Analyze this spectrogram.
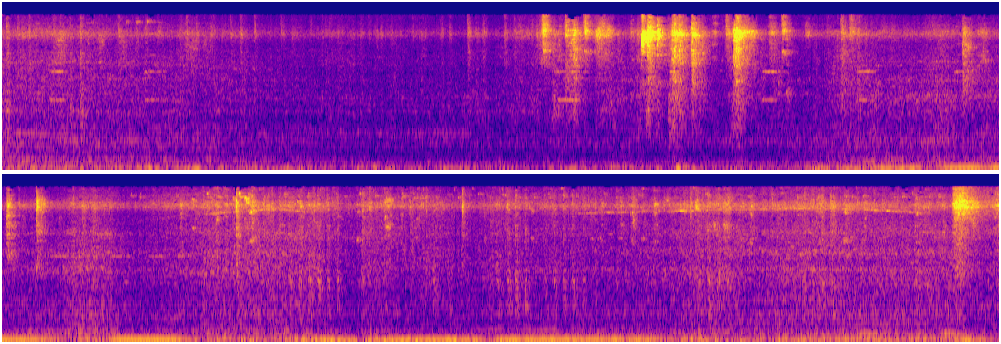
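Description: A bus engine rumbles low and steady, growing louder as the bus pulls away.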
